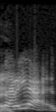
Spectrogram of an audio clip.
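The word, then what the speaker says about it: Lotería: Loteria.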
